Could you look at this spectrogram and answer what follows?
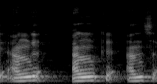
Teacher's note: अनुस्वार के उच्चारण में नाक से अधिक सांस निकलती है मुख से कम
